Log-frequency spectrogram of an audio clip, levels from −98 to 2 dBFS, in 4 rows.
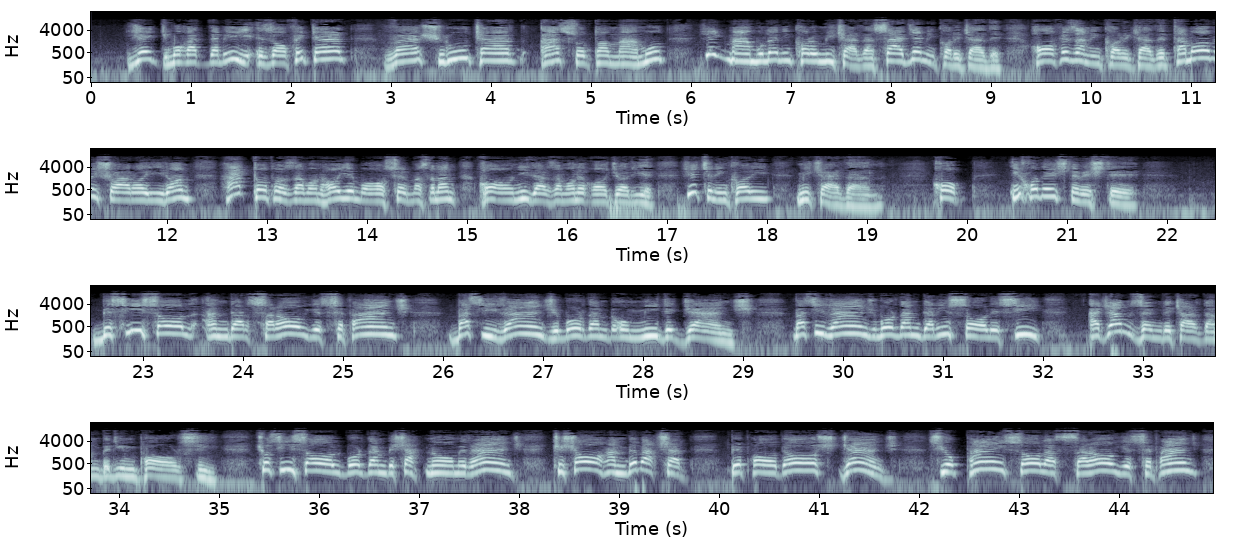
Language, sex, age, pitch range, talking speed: Persian, male, 60-79, 190-255 Hz, 115 wpm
